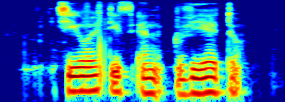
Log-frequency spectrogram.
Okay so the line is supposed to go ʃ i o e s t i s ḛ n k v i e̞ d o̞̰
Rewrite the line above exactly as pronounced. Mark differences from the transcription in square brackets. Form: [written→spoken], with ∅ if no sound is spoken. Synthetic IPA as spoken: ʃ i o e s t i s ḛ n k v i e̞ [d→t] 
